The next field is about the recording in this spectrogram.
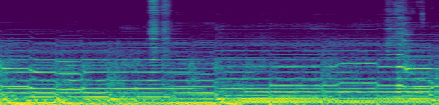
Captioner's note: weeping softly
